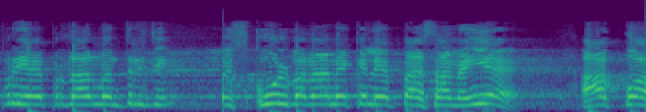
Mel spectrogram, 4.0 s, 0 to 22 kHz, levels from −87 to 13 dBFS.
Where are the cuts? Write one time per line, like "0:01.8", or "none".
0:01.5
